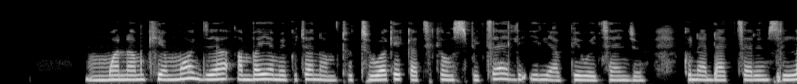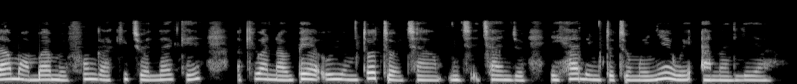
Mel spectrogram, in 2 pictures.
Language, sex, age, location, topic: Swahili, female, 18-24, Nakuru, health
